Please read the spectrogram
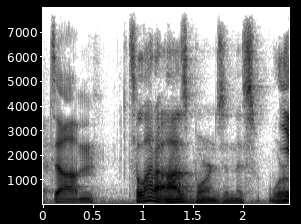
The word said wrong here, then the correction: Oberne: Yeah, no, I'm sorry, I said his name incorrectly. Just Oberne, no S in his name, but he, you know, he's kind of there's no getting around it.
